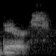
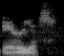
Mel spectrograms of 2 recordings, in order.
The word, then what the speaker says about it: Darris: It'd be there's no you in Darris, and I say that because everybody calls me Darius, and my name's not Darius. Well, it rhymes with Harris.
